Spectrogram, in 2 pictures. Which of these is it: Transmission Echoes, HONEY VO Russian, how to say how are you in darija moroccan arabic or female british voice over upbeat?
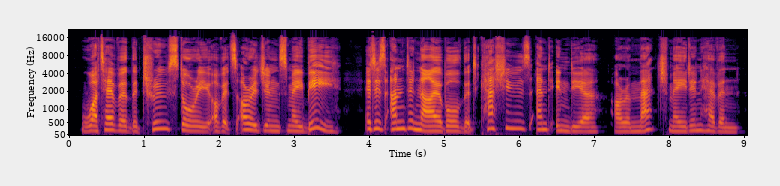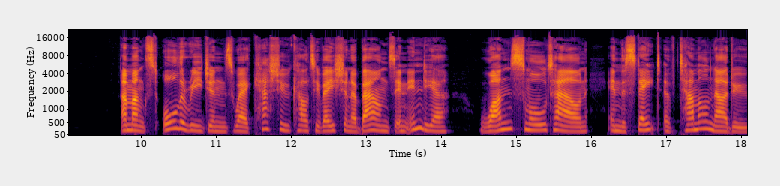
female british voice over upbeat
